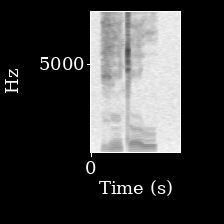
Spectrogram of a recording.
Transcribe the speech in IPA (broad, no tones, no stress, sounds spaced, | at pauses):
ɣ ẽ t ɜ ɹ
